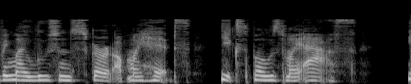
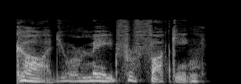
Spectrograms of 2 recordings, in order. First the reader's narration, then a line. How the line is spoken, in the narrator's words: he said gruffly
